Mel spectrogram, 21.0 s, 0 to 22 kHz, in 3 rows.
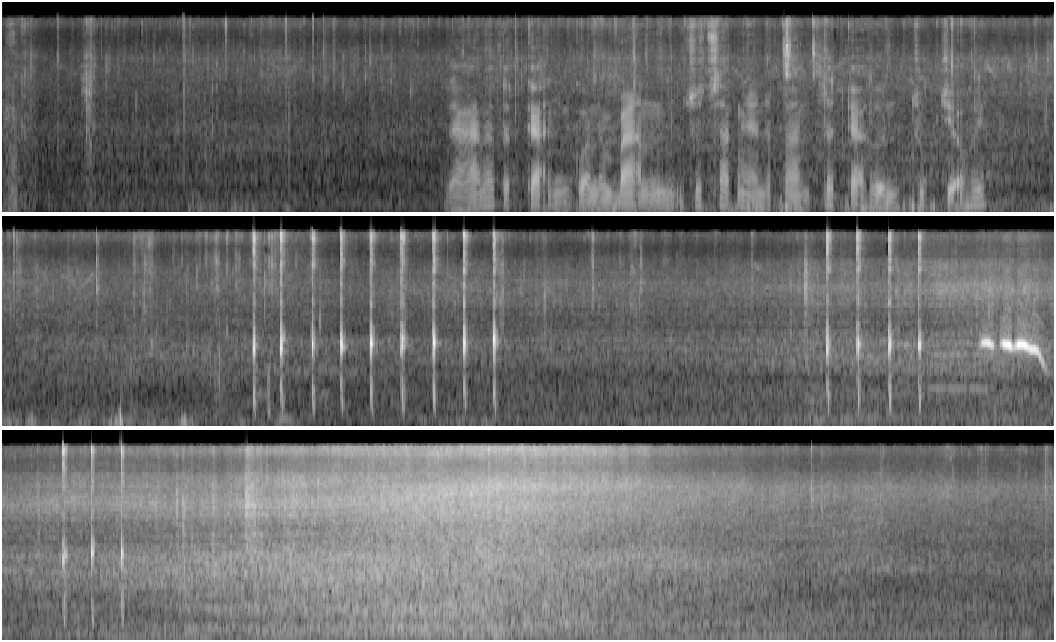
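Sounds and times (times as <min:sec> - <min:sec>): vehicle passing: 0:06.5 - 0:21.0
quick sharp clicks: 0:08.6 - 0:10.4, 0:12.4 - 0:14.9.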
